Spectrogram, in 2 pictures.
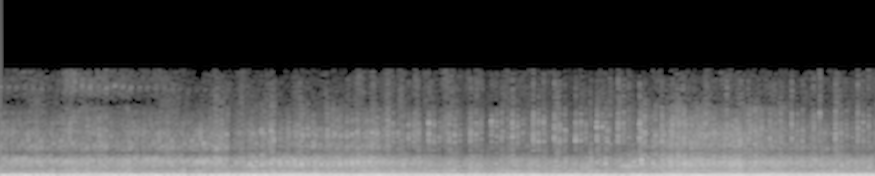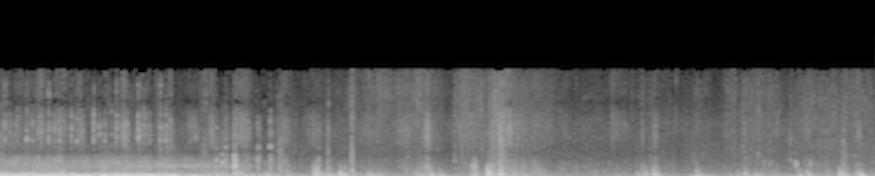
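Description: A loud, steady aircraft engine drone with a deep rumble runs for about ten seconds, then drops away to quieter, uneven sputtering and rattling as the engine loses power.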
